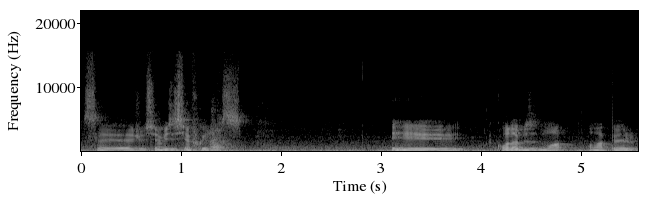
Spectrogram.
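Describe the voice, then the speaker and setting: A man telling his life story casually, unhurried, with many fillers and restarts. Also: on the low side, flat delivery. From French Guiana. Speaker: musician. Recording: roomy with clear background noise.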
